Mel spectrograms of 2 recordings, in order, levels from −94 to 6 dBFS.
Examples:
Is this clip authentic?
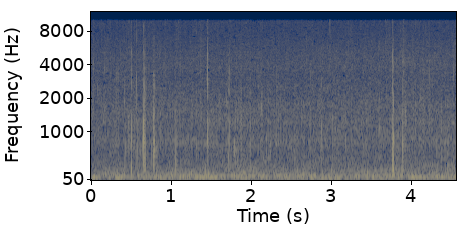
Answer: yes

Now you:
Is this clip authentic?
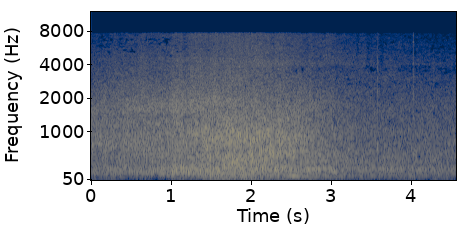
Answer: no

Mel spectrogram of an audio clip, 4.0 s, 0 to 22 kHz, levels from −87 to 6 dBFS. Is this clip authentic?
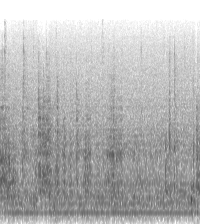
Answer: yes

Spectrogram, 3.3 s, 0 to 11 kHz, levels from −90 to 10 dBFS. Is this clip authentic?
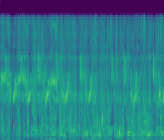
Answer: no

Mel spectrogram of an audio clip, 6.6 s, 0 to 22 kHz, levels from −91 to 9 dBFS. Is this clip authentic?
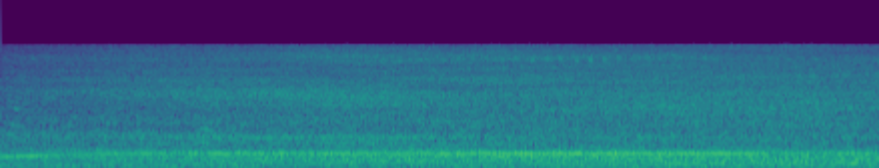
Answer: yes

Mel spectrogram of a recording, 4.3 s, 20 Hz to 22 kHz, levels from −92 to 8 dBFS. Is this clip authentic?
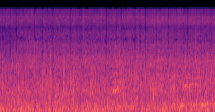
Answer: yes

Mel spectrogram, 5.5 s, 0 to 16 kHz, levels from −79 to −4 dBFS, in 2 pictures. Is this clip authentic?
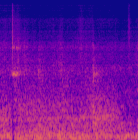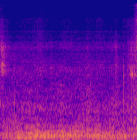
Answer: no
